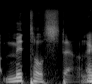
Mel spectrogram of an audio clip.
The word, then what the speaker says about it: Mittelstand: And you've commented extensively on small, medium-sized businesses in Germany, and it's called the Mittelstand.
